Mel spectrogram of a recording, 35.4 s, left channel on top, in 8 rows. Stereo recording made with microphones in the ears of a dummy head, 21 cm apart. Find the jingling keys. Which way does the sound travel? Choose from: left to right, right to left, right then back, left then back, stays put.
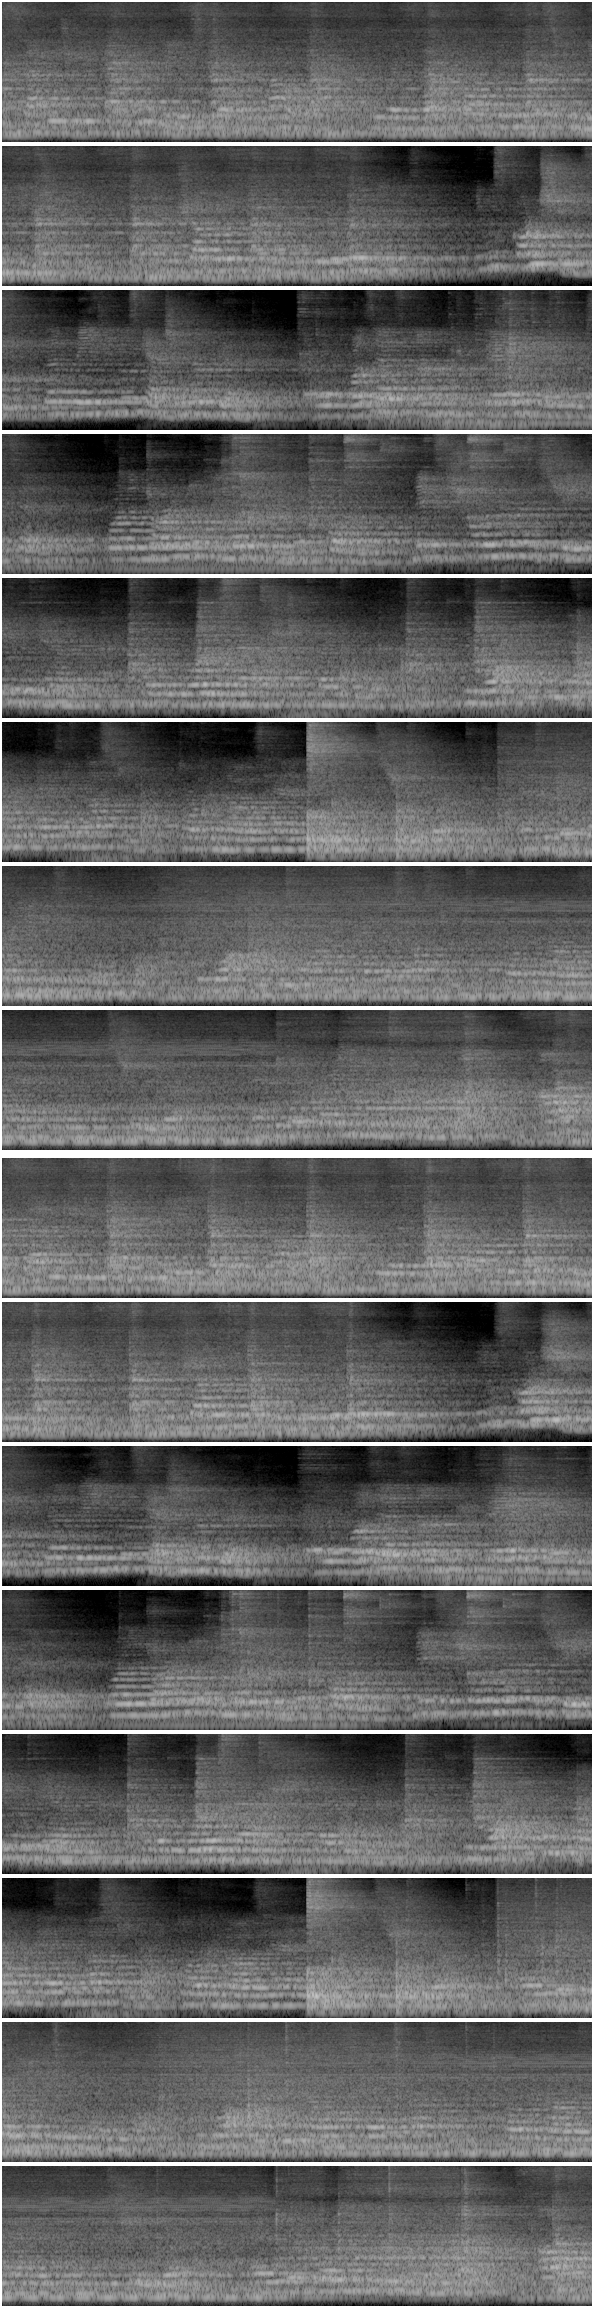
left to right.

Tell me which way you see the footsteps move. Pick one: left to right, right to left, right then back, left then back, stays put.
left to right.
